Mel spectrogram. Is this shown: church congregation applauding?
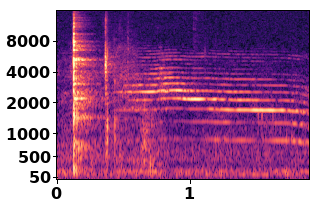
no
